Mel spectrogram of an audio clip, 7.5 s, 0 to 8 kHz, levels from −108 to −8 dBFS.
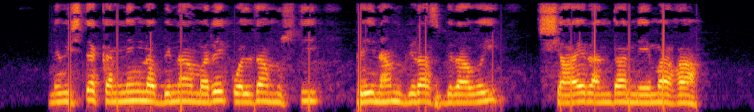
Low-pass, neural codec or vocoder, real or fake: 7.2 kHz; none; real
